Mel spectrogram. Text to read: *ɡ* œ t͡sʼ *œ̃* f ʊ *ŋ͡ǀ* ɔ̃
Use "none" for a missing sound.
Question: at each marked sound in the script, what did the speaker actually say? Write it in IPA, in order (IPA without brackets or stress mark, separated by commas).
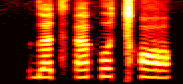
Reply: ɡ, œ̃, ǀʰ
